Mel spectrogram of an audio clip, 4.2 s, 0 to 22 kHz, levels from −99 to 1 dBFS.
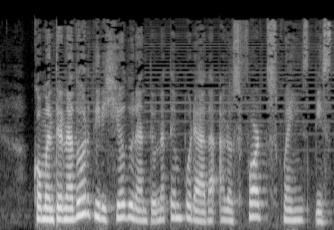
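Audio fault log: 0.50 to 4.18 s, computer activity noise: a chirping buzz enters half a second in and continues to the end, pulsing at roughly 500 times a second and sitting around 30 dB below the speech. It follows the computer's load, not the speech. Processor, graphics or mouse activity pulls current through the ground shared with the audio circuit, and those fluctuations reach the signal path as noise.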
